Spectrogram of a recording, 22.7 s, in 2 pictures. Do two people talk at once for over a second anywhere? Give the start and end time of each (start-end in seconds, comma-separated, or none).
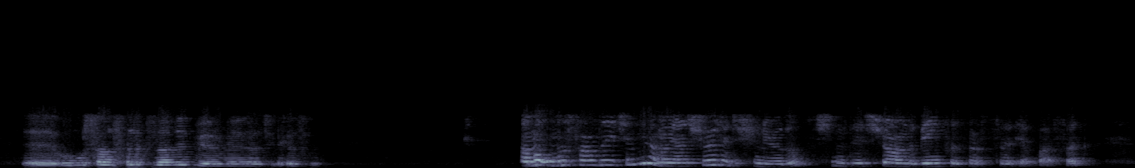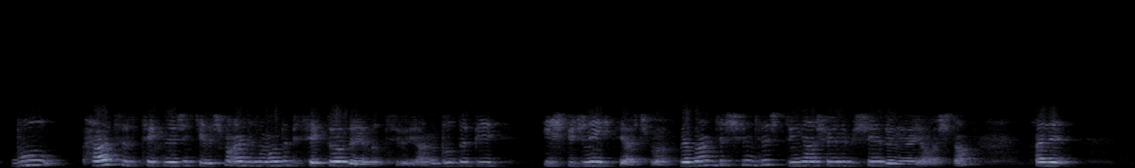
none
